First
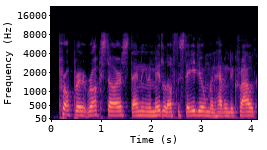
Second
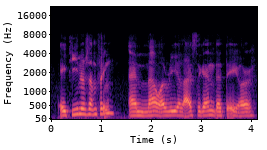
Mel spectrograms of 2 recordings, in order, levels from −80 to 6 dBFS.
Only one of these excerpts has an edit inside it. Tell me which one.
second; 1 cut; at 1.4 s

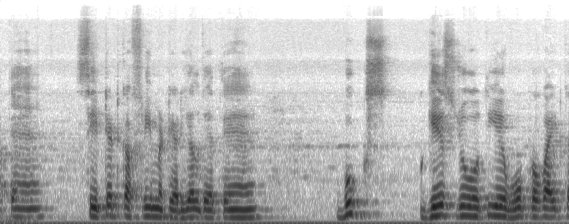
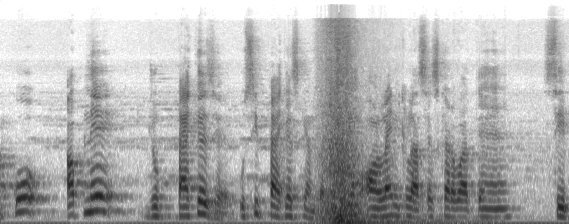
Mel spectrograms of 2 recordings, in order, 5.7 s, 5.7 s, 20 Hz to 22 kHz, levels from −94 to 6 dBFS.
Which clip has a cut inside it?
second; 1 cut; at 3.3 s

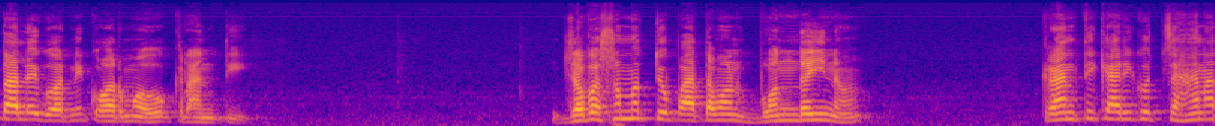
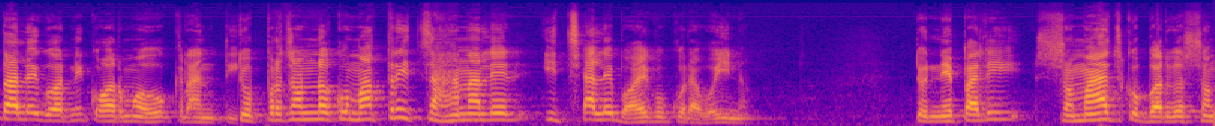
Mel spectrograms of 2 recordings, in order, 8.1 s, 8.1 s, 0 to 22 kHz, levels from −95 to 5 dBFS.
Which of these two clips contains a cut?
second; 1 cut; at 1.5 s

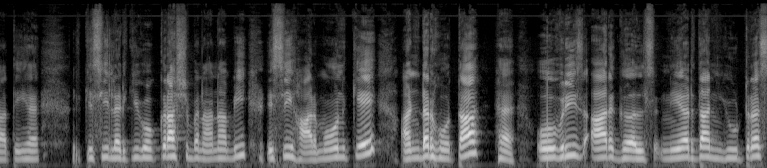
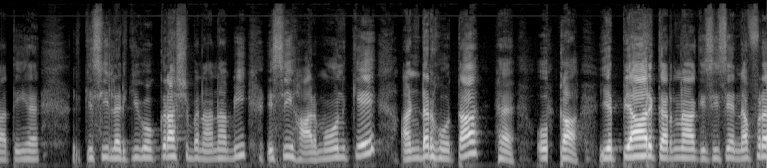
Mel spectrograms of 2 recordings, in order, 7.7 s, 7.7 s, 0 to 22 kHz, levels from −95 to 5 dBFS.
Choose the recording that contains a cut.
second; 1 cut; at 5.5 s

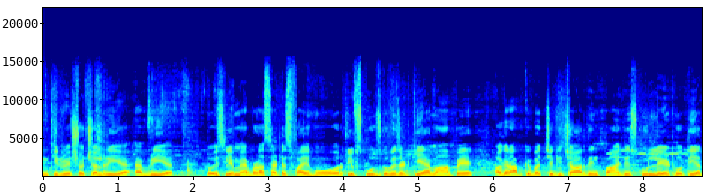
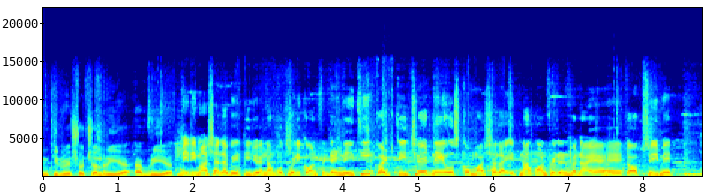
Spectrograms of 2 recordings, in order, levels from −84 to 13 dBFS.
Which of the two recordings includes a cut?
second; 3 cuts; at 1.8 s, 4.4 s, 7.8 s

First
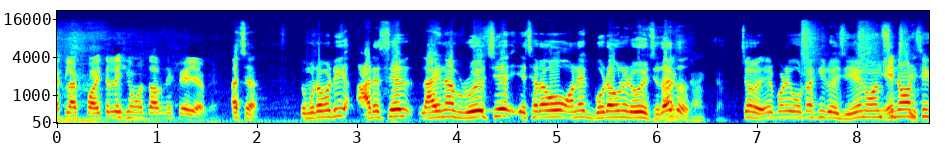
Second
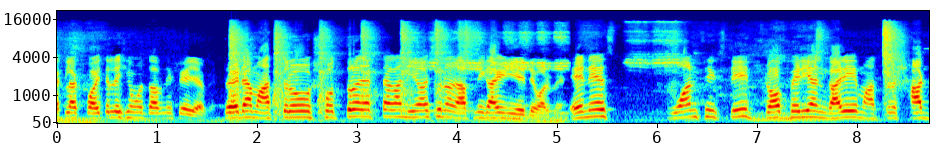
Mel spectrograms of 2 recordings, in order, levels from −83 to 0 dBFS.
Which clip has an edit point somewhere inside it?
second; 2 cuts; at 1.5 s, 5.0 s

